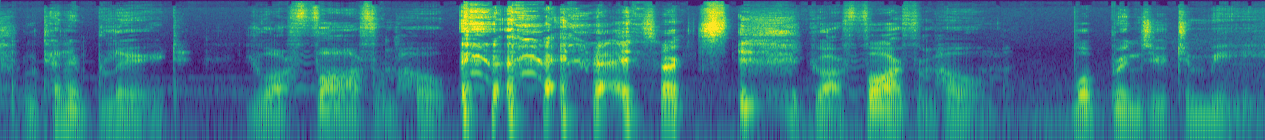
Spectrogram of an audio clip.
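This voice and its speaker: Moderate pace and a very deep, low pitch in a man's put-on character voice. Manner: imitating a character's voice, admittedly imperfect.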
